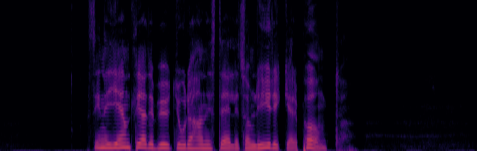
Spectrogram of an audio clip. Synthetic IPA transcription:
sɪnɛjɛnt̪ʰlɪɡad̪ɛbʉ̟ːt̪ʰjuːɖəɦanːɪst̪ɛlːət̪sɔmlyːɾɪkə̰ɾpʰɵŋk̚t̪

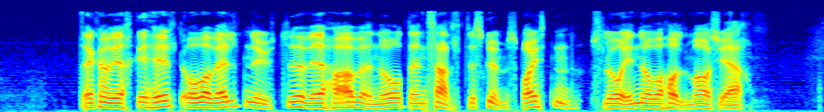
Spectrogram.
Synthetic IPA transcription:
d̪̥eːkʰɑnʋɪʁkəheːlt̪oːʋəʁʋɛld̪n̩əʉːt̪ʰøʋeːhɑːʋənɔʁd̪ɛnsɑlt̪əskʉmspɔʏt̪n̩sloːʁɪnoːʋəʁhɔlmɑoːsjæːʁ

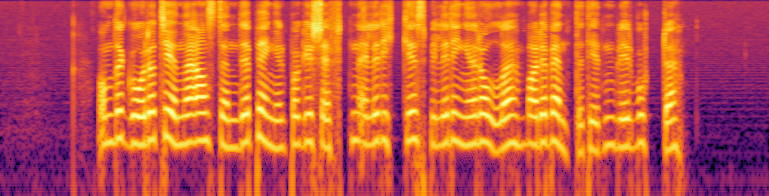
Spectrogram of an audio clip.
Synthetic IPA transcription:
ʔɔmd̪eːɡoːɾoːt̪ʰjeːnəɑnst̪ɛnd̪ɪəpʰɛŋːəɾpʰoːɡəʃɛft̪n̩ɛlːəɾɪkːəspɪlːəɾɪŋːənɾɔləbɑːɾəʋɛnt̪ət̪ʰiːd̪n̩bliːɾbʊʈə

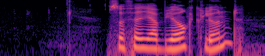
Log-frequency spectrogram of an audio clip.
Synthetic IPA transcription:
sʊfiːabjœːɾkʰlɵnd̪

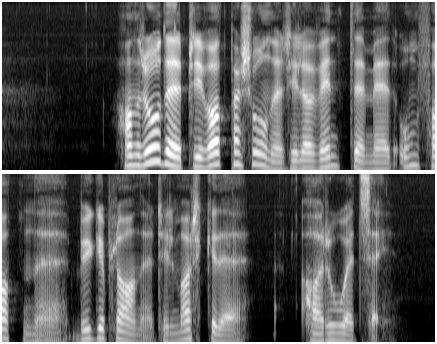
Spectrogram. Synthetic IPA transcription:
hɑnɾoːd̪əɾpʰɾɪʋɑːt̪̚pʰæʃuːnəʈʰɪloːʋɛnt̪ʰəmeːd̪ʊmfɑt̪n̩ə̰bʏɡəpʰlɑːnə̰ʈʰɪlmɑɾkəd̪ə̰ | hɑːɾuːət̪sæɪ

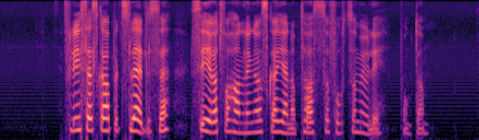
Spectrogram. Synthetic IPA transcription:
flyːsɛlskɑːpət̪sleːd̪l̩sə | siːəʁɑt̪fɔʁhɑnlɪŋəʁskɑjɛnɔmt̪ʰɑːssoːfʊʁt̪sɔmːʉːlɪ̰ | pʰʊŋk̚t̪ʊ̰m

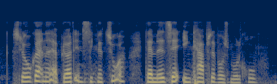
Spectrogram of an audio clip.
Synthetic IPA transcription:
slɔʊɡ̥ænð̩ˠæɐb̥lɒ̽d̥e̝nsiɡ̥næt͡sʰuɐ̰d̥ɑ̈æɐmeð̞ˠt͡sʰe̝læʔe̝nkʰɑ̈b̥səʋɒːsmɔːlɡ̥ʁub̥ə

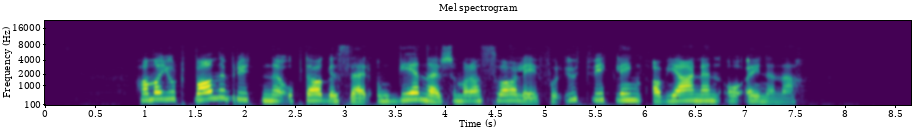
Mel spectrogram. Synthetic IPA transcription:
hɑnhɑːɾjʊʈbɑːnəbɾyːt̪n̩əʔʊpd̪ɑːɡəlsəɾʊmɡeːnəɾsɔmæːɾɑnsʋɑːɭɪfɔɾʔʉːt̪ʰʋɪklɪŋɑːʋjæːɳənoːʔœʏnənə

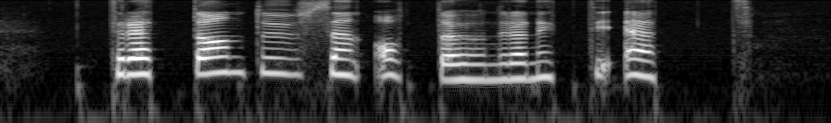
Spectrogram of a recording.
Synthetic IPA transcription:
t̪ʰɾɛt̪ːɔnt̪ʰʉ̟ːsənʔɔt̪ːahɵnd̪ɾanɪt̪ːɪʔɛt̪

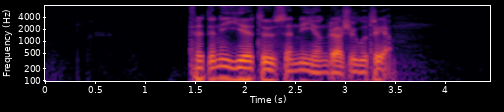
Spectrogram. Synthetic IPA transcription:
t̪ʰɾɛt̪ːɪniːʊt̪ʰʉ̟ːsənːiːʊhɵnd̪ɾaɕʉ̟ːɡʊt̪ʰɾḛː

